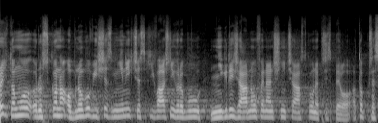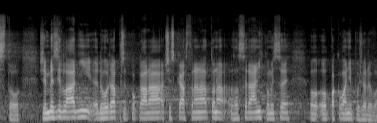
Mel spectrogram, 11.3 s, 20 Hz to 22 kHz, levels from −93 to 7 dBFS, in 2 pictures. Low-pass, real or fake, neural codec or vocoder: 14.4 kHz; real; none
